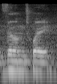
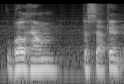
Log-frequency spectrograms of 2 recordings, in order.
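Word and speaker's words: Willem II: Gran uh vill TW not willhelm II but villm TW is the proper pronunciation then you have uh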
